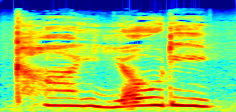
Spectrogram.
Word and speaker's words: Coyote: Thus the helpless relent and call out to God, who proceeds to pronounce the name Coyote with all three syllables.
